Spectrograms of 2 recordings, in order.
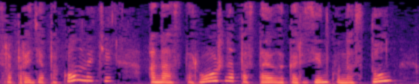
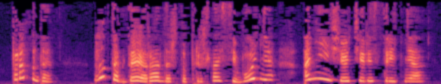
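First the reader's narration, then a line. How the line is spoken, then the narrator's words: Cheerful announcement. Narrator (Russian): весело объявила Поллианна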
